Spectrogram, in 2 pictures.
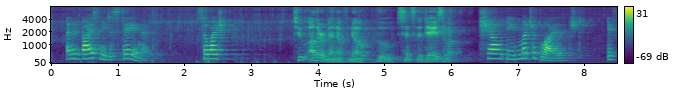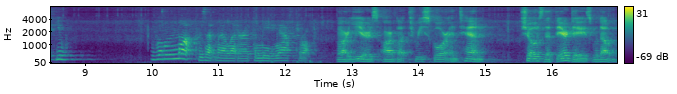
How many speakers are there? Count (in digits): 2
